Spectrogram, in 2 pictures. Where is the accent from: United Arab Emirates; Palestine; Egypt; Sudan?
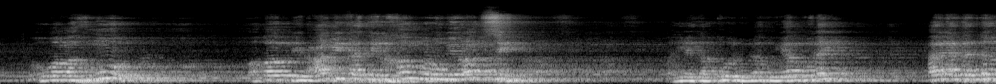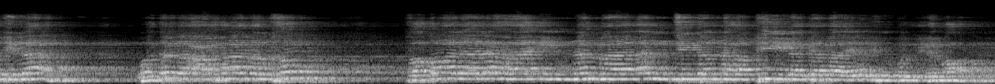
Egypt; واجعل بلدنا مصر راحة للأمن والأمان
